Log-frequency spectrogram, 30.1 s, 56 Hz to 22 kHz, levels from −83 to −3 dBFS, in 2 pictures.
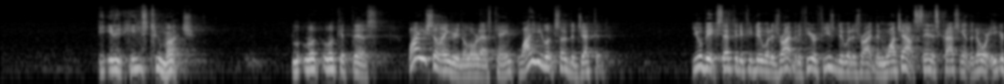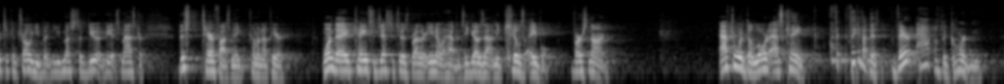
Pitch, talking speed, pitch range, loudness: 145 Hz, 200 wpm, 125-160 Hz, -30 LUFS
